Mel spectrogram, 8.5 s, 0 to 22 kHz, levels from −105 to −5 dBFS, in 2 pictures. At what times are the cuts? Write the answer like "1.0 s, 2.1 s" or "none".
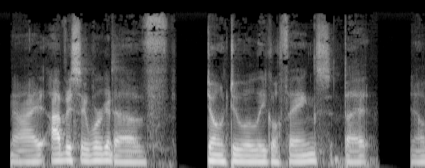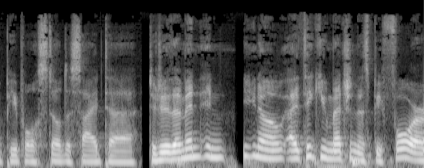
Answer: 1.1 s, 5.7 s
